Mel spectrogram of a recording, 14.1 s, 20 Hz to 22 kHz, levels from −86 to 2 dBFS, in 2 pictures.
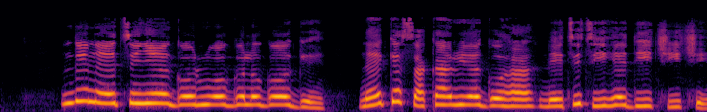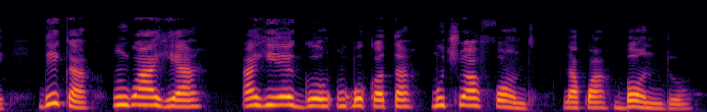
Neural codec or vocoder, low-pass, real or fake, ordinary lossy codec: autoencoder, 48 kHz, 128 numbers a frame, DAC-VAE, trained on Japanese speech; 19.8 kHz; fake; MP3, 48 kbps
